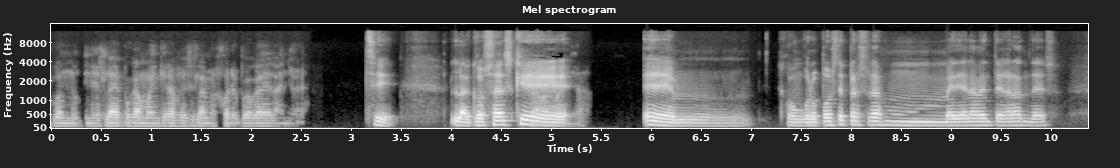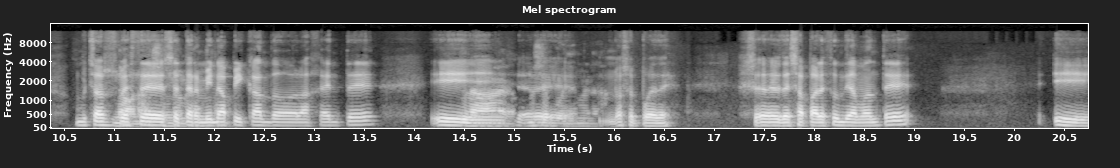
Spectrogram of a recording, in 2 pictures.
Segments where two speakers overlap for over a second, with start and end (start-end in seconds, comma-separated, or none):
11.0-12.3, 14.4-15.9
